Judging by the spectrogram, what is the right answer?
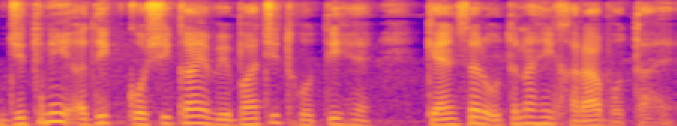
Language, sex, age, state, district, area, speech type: Hindi, male, 45-60, Rajasthan, Jodhpur, urban, read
